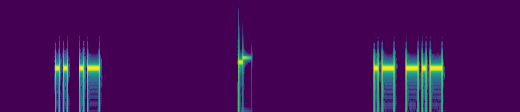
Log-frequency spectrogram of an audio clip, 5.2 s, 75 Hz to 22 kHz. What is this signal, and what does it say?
Morse code, heard as a keyed tone, about 30 wpm, 700 Hz. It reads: IA AK
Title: US States 30WPM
